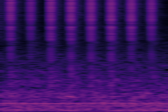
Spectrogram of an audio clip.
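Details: Tattoo removal laser firing during a treatment session, patient asked about pain: rapid, evenly spaced sharp clicks, about ten per second.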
